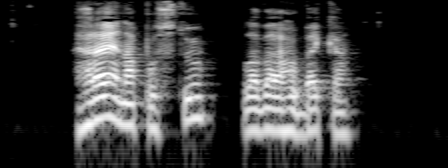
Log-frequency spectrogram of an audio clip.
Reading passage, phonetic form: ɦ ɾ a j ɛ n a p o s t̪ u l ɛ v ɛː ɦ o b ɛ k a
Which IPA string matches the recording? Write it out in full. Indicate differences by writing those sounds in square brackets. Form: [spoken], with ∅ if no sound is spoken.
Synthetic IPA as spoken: ɦ ɾ a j ɛ n a p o s t̪ u l ɛ v ɛː ɦ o b ɛ k a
